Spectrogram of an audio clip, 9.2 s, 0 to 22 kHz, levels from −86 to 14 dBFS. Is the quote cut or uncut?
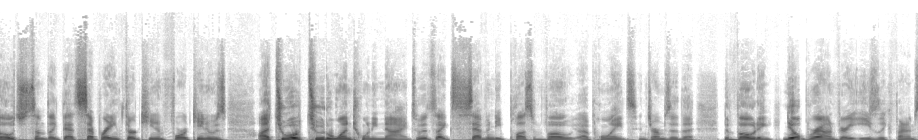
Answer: cut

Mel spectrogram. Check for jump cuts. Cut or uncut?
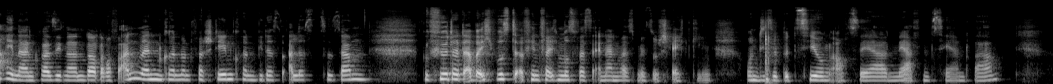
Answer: uncut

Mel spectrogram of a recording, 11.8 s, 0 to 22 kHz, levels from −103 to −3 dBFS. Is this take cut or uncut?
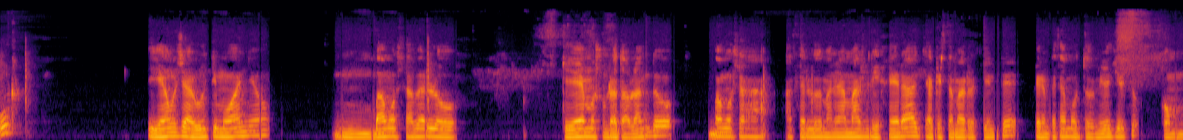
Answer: uncut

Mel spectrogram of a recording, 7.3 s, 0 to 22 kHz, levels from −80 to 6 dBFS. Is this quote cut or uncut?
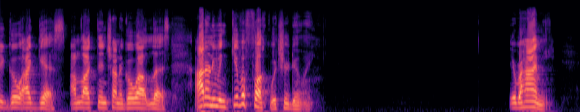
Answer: uncut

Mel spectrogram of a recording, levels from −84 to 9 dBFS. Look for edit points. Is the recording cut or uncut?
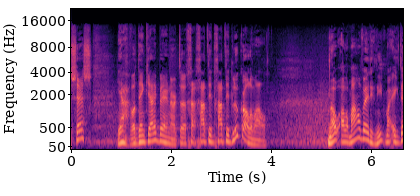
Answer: cut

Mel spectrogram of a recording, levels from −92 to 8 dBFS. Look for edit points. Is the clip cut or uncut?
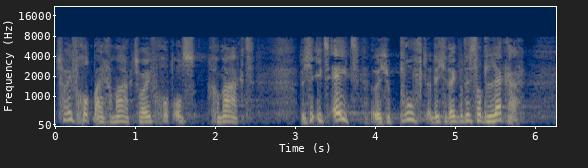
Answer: uncut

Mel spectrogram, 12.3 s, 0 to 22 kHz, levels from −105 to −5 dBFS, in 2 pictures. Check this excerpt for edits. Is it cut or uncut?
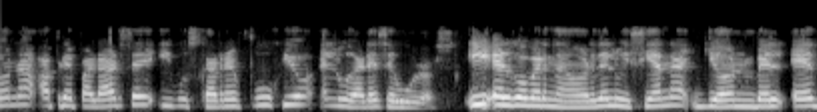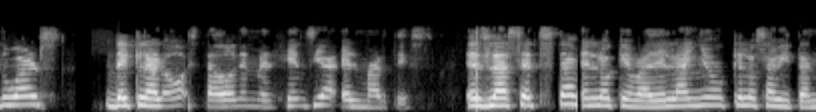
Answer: cut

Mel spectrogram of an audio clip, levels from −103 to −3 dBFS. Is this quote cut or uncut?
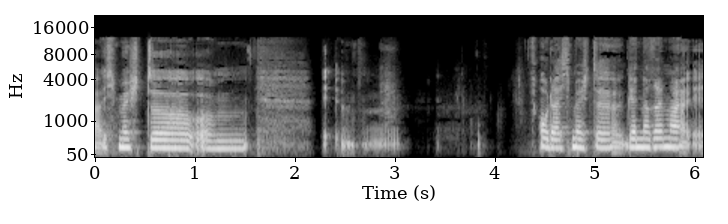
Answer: uncut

